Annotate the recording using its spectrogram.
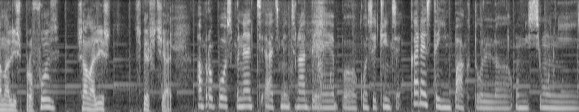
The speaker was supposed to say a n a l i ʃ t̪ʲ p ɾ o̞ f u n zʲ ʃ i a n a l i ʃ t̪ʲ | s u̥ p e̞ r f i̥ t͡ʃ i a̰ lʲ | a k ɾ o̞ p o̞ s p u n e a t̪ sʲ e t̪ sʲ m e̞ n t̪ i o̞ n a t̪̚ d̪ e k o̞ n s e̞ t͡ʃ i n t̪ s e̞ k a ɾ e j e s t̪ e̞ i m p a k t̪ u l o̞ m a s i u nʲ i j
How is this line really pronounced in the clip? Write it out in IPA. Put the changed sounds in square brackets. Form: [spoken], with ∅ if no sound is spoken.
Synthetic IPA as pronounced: a n a l i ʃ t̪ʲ p ɾ o̞ f u n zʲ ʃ i a n a l i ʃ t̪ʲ | s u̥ p e̞ r f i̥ t͡ʃ i a̰ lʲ | a [p] ɾ o̞ p o̞ s p u n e a t̪ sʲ [a] t̪ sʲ m e̞ n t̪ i o̞ n a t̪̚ d̪ e k o̞ n s e̞ t͡ʃ i n t̪ s e̞ k a ɾ e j e s t̪ e̞ i m p a k t̪ u l o̞ m [i] s i u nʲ i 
